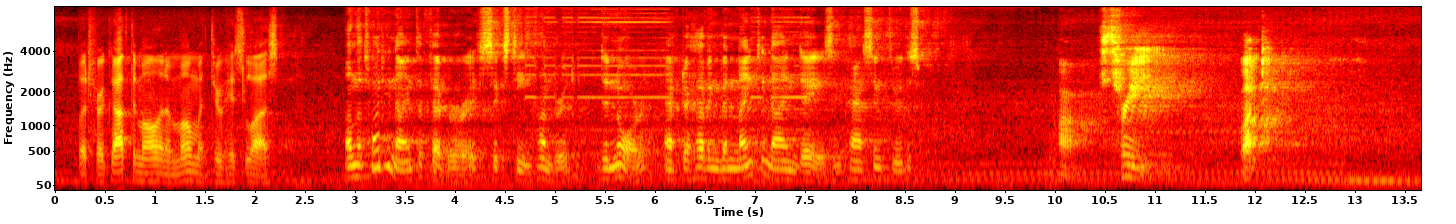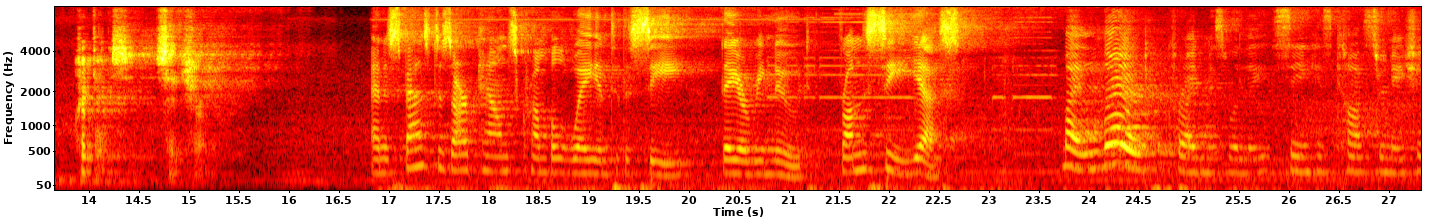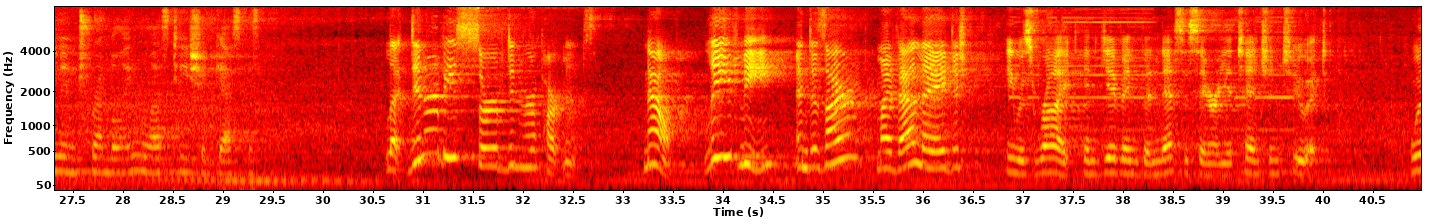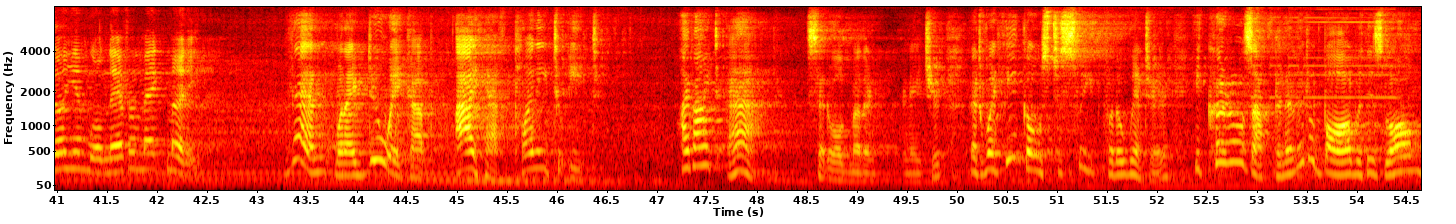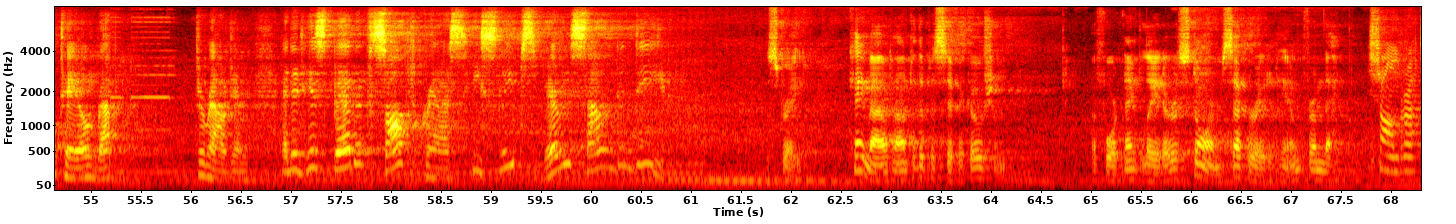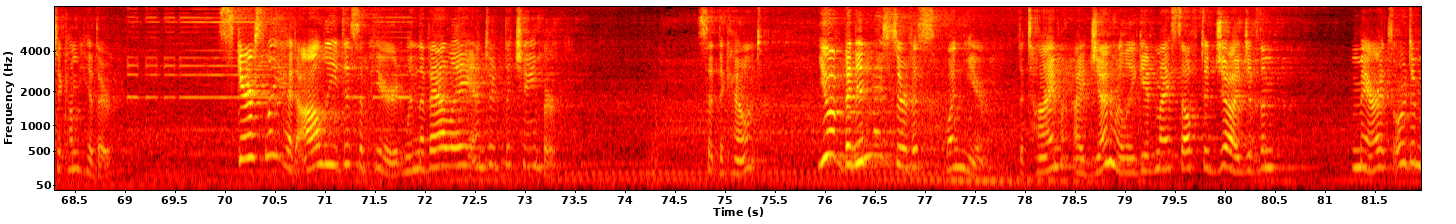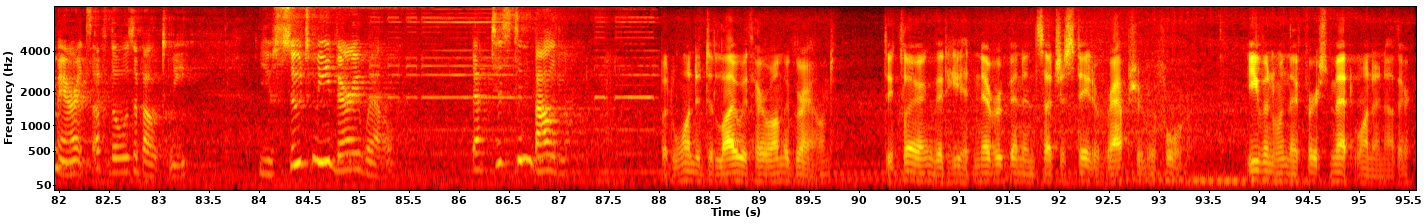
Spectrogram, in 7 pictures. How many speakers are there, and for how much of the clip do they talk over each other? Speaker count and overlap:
8, no overlap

